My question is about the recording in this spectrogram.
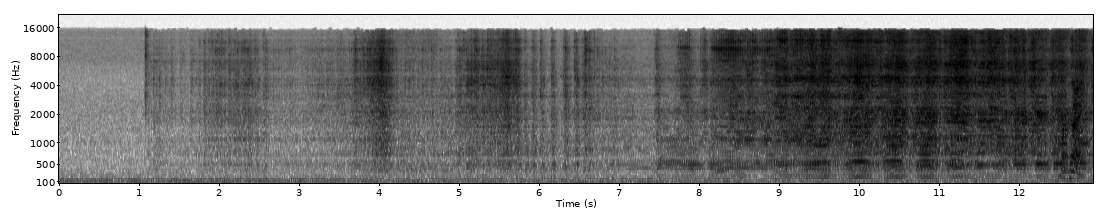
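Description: Small electric motor spinning an aluminium flywheel on a freely rotating wooden platform: a steady low hum with a mechanical whir and rattle, plus a couple of clicks early on. From about eight seconds in the whir grows louder and busier.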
